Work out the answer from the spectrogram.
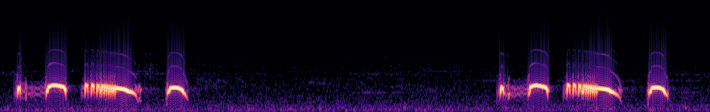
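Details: Two spotted dove lure phrases, meant to bring in rival doves, sound about five seconds apart. Each has a short coo, an arched coo, a long stuttering falling coo and a clipped final note, with silence between phrases.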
